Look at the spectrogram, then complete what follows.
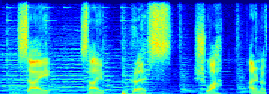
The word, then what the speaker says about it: Cyprus: It does just say Cyprus. It's a schwa sound. Cyprus. Schwa. I don't know if people know schwa, but it's a the sound. Cyprus.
